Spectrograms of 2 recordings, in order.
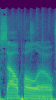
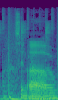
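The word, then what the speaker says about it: São Paulo: So they're in Sao Paulo. That's not how you pronounce it at all. – Sao Paulo.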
